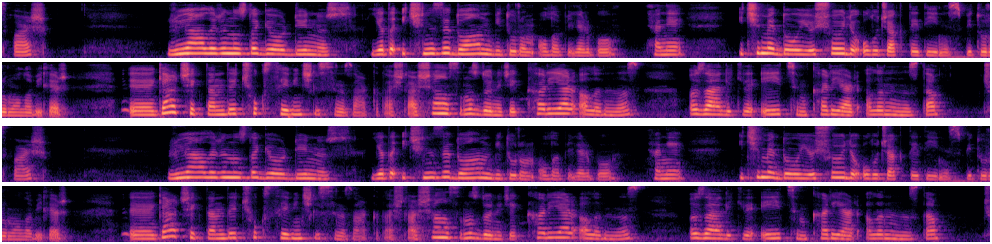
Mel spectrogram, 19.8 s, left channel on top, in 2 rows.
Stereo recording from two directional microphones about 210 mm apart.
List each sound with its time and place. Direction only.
0.0 s speech: 15° left (ahead or behind)
1.6 s a woman's voice: 15° left (ahead or behind)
